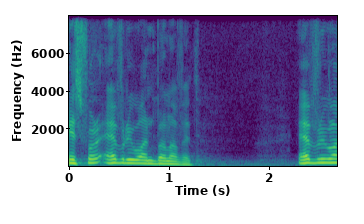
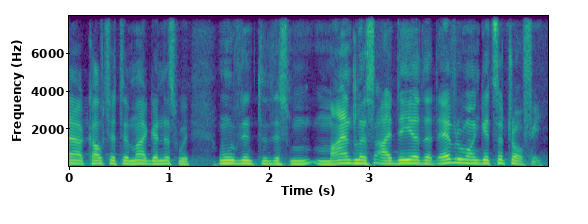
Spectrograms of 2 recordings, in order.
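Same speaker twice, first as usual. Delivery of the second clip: normal talking voice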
